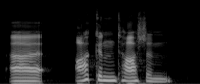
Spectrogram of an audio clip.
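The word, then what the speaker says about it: Auchentoshan: So this is, and the reason why we knew sort of how to say it is because on the box they give a nice pronunciation, Achentoschen, which just sounds German.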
